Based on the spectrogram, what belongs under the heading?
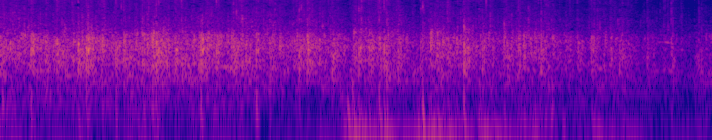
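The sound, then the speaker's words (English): An audience claps their hands during a sermon in a steady, dense burst of applause that holds at an even loudness throughout, with no voices standing out. “Clap your hands.”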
